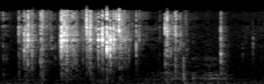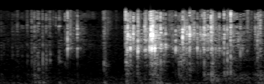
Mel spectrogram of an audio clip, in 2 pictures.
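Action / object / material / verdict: scrape / bar of translucent soap / soap / none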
